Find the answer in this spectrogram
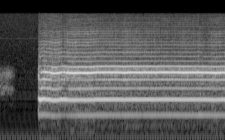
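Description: A loud horn blast, one steady held note, cutting in suddenly about half a second in: a sound effect played between items on the radio news.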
